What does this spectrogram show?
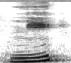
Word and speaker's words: knee: Otherwise, knee may K is not pronounced, children. So N is pronounced and double E may single E. So knee.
